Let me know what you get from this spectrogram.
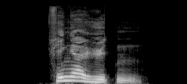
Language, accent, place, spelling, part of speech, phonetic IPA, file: German, Germany, Berlin, Fingerhüten, noun, [ˈfɪŋɐˌhyːtn̩], De-Fingerhüten.ogg
- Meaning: dative plural of Fingerhut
